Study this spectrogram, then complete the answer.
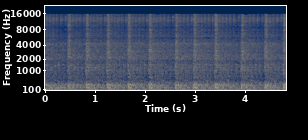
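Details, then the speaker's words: Yamaha XTZ 125 motorcycle, hard starting and misfiring, voltage regulator suspected; running on the old original regulator, the engine starts but runs unevenly with a low note pulsing about twice a second, cutting out instead of holding a smooth idle. "Ay mga boss, may start siya. Kaya lang pag ayan, putol-putol ang"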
